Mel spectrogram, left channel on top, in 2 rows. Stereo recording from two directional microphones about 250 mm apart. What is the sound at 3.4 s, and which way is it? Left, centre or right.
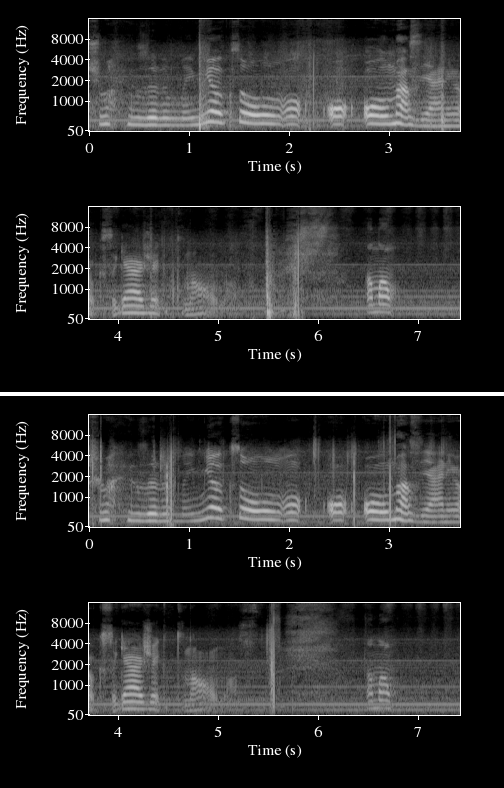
Speech, centre.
